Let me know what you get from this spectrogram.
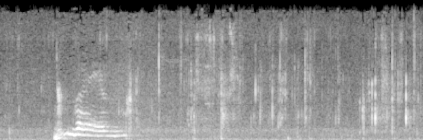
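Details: Domestic cat making a sound while eating: one short, quavering meow with a rising start and wobbling fall, followed by soft chewing clicks and small smacking noises indoors.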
